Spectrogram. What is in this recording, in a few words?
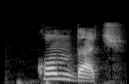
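"кондач", Komi, female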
